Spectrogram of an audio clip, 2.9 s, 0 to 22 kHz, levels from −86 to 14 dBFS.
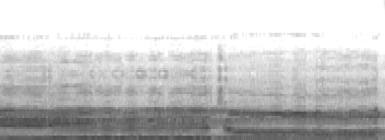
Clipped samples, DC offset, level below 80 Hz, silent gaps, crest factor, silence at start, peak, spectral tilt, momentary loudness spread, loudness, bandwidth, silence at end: under 0.1%; 1%; -44 dBFS; none; 12 dB; 0 s; -6 dBFS; -1.5 dB/octave; 4 LU; -15 LUFS; 13.5 kHz; 0 s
